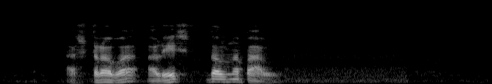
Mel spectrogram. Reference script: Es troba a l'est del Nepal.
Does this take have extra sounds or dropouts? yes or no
no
